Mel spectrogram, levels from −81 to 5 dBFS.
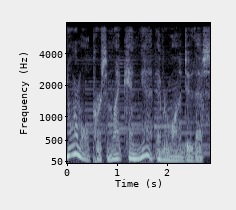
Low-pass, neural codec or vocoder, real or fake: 7.2 kHz; none; real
